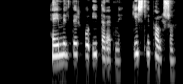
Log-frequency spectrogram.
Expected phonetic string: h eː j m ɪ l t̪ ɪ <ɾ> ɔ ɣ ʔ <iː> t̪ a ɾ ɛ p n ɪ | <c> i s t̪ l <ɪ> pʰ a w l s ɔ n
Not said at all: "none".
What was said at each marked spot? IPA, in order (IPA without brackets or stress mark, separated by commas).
ɾ, iː, c, ɪ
